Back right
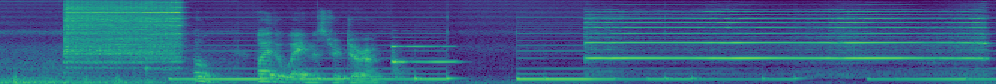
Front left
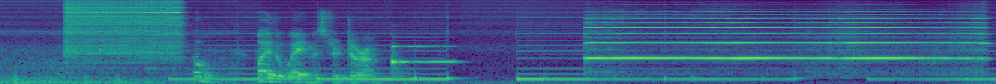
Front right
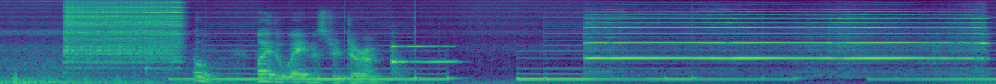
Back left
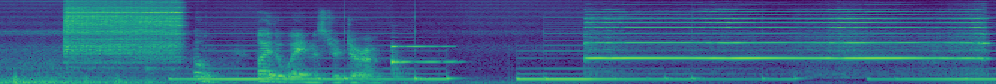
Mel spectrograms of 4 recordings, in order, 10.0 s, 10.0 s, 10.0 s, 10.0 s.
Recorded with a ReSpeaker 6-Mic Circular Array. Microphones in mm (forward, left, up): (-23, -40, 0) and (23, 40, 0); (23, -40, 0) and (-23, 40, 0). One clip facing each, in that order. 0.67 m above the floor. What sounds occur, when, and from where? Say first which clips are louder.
0.6 s an alarm clock: back right 6 dB, front right 3 dB; 105° right, 0.8 m
1.9 s a man speaking: back right 3 dB, back left 2 dB; straight ahead, 2.5 m
3.9 s a piano: front left 3 dB, back left 2 dB; 30° left, 2.5 m
5.8 s a violin: front left 8 dB, front right 1 dB; 25° left, 2.5 m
